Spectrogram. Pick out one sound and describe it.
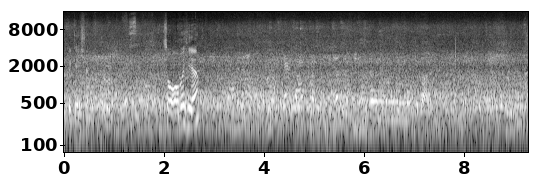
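A crowd murmurs and chatters in a busy hall.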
